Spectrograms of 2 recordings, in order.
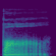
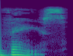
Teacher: A helpful way to distinguish them is to notice where the airflow is coming from. For B, the airflow is blocked completely by the lips before it's released, while for V, the airflow is continuous through the small gap between the teeth and lip, producing that buzzing quality.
